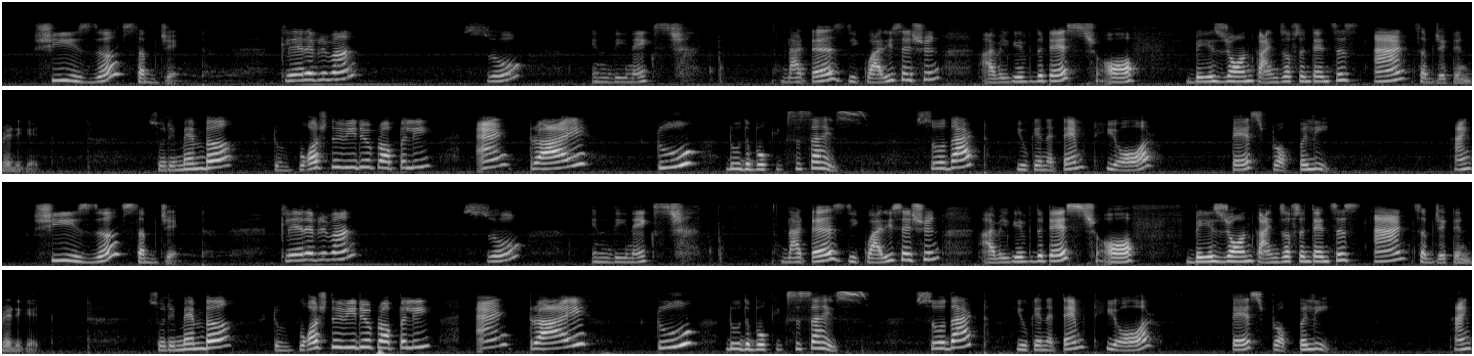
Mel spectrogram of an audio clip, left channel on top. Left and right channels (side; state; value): both; normal; correlation 0.27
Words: She is the subject. Clear, everyone? So in the next, that is the query session, I will give the test of based on kinds of sentences and subject and predicate. So remember to watch the video properly and try to do the book exercise so that you can attempt your test properly.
